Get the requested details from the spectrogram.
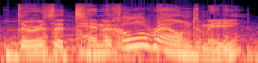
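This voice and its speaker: Male game player, casual and blunt joker, animated pitch, music behind. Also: moderate pace. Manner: blunt, joking, sweary. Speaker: player on a tabletop game podcast. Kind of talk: casual table banter.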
